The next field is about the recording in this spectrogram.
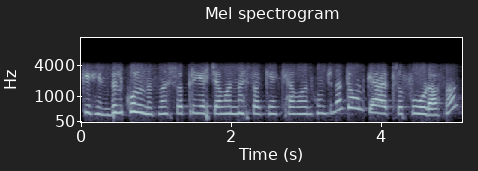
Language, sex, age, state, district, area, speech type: Kashmiri, female, 45-60, Jammu and Kashmir, Budgam, rural, conversation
